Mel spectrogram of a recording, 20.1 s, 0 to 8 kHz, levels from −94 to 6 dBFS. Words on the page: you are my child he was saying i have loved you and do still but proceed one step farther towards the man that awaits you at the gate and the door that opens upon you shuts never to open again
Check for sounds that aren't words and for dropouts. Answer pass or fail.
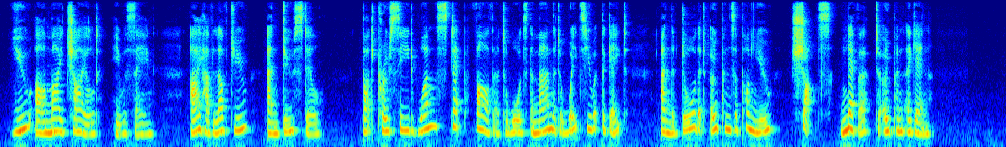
pass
